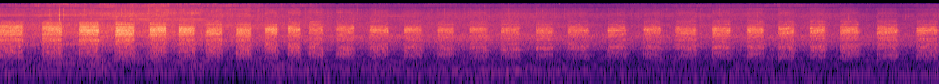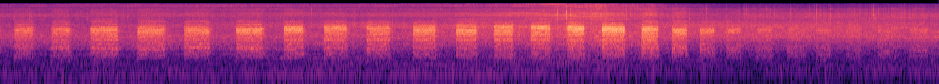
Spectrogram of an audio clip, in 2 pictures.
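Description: Lionel MPC-era O scale steam locomotive running on the layout, its steam chuff sounding as an even, hissing chuff about two to three times a second. Near the end the chuffs briefly blur into a steadier hiss before picking up again.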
